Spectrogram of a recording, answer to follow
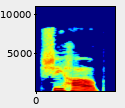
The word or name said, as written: shihab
